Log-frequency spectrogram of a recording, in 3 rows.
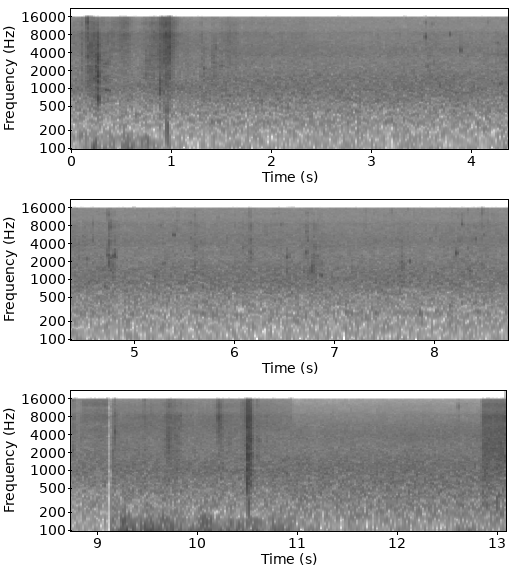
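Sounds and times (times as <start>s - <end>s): stream babbling over stones: 0.0s - 9.2s.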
